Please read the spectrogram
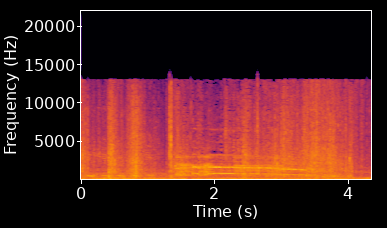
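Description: A rooster crowing once, about a second and a half in: one long held call lasting about two seconds that dips slightly in pitch at its end.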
